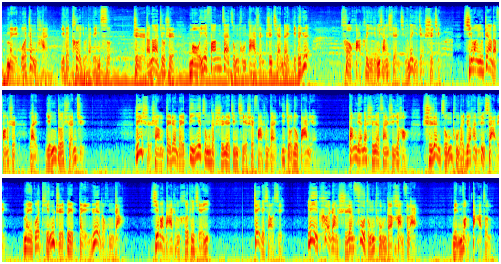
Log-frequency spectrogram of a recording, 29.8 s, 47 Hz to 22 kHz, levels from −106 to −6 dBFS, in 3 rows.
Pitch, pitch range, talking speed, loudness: 125 Hz, 105-165 Hz, 275 characters per minute, -23 LUFS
